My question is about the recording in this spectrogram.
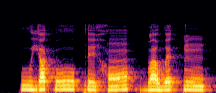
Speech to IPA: u˨ja˧k͡po˧ | ɾe˨hɔ̃˨˦ | ba˨wɛ˨˦ k͡pũ˧

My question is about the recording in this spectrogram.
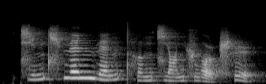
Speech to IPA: t͡ɕi˧˥nt͡ɕʰɥɛ˥nmɥɛ˧˥n t̪ʰɤ˧˥ŋt͡ɕjɑ˧˥ŋ ʂwɔ̰˨˩ʈ͡ʂʰɻ̩˥˩

